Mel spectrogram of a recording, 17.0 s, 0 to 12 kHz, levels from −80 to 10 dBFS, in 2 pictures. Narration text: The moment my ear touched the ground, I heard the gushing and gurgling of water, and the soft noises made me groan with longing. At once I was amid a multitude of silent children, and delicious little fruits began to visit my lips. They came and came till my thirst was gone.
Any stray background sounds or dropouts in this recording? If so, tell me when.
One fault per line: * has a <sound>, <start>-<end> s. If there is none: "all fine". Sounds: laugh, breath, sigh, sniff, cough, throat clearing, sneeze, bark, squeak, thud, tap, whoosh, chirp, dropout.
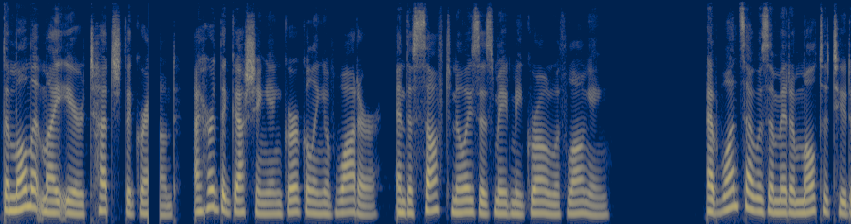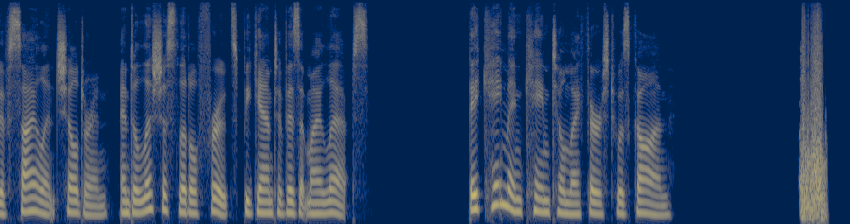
* has a dropout, 1.5-1.6 s
* has a cough, 16.5-16.8 s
